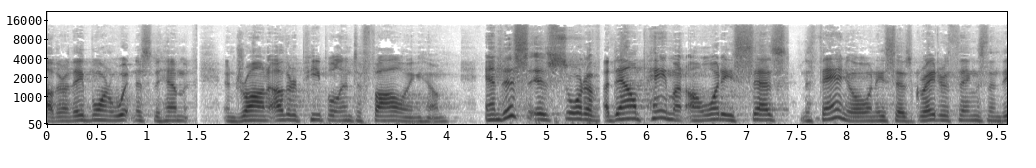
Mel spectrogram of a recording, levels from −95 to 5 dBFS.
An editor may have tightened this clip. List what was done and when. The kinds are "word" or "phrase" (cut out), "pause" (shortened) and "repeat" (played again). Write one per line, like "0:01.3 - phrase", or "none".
0:05.5 - word
0:07.4 - word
